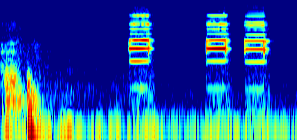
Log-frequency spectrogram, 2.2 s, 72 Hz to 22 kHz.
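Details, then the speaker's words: Homemade paragliding vario (Arduino Nano clone, BMP280 sensor, piezo buzzer): three short, shrill beeps in quick succession, the climb signal when it goes up. "it beeps at you."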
